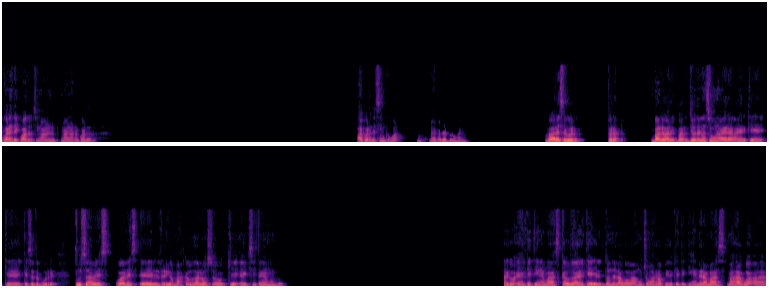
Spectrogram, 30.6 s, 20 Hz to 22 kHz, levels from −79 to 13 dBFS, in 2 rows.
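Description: At 25.34 s the speech jumps forward abruptly with a brief blip, as though a piece of the recording has dropped out and playback has resumed further along. The continuity breaks sharply rather than fading. The likely cause is a stream segment skipped: one chunk of the segmented stream failed to arrive or load, and the player moved straight on to the next segment, leaving a gap in the content.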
